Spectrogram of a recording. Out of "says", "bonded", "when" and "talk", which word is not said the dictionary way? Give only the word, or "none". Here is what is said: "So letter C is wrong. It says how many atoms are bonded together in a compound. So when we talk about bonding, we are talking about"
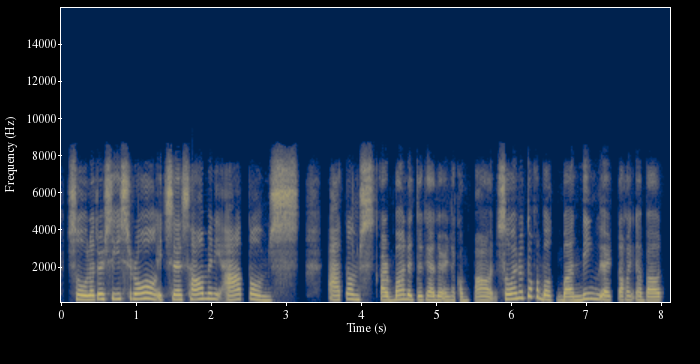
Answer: says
